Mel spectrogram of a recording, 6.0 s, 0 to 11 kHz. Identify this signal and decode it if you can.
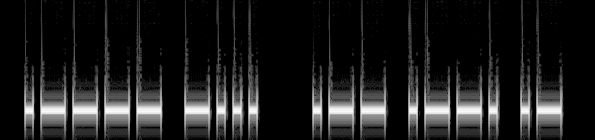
Morse code, heard as a keyed tone, about 15 wpm, 700 Hz. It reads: 1B WPA
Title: Field Day Exchanges Encore - 15wpm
